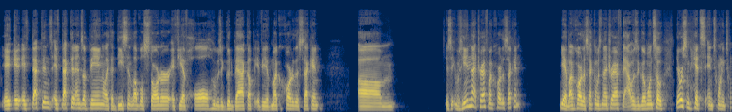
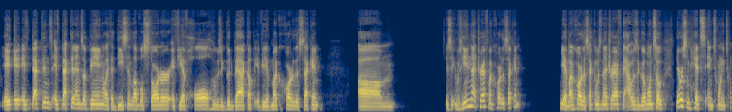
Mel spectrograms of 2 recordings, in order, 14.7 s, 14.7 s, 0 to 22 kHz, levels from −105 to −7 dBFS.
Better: neither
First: none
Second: none

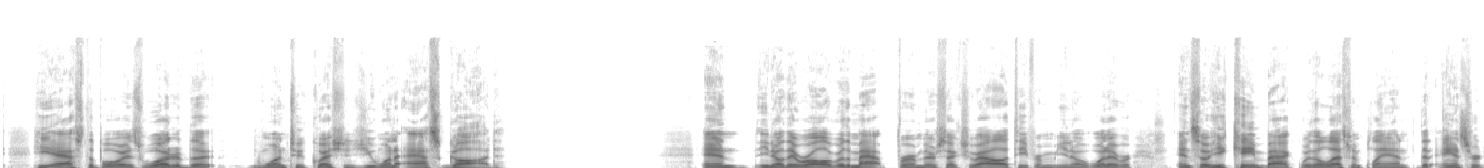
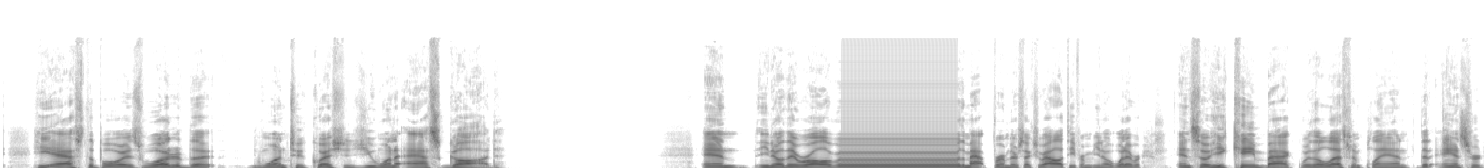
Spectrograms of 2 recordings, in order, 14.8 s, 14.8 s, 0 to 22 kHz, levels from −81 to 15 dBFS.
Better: first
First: none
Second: audio freezing; at 8.5 s for 1 s

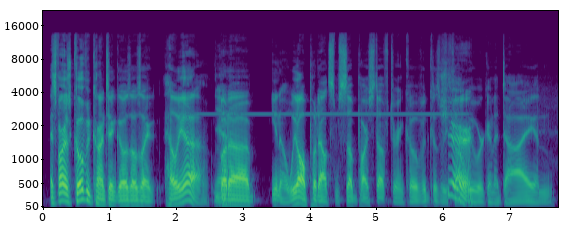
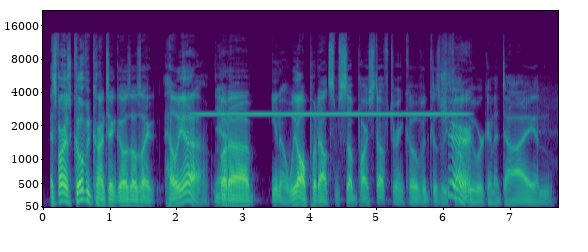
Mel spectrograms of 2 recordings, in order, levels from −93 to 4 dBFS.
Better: first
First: high-pitched whine; faint; from 2 to 6.5 s; 2.5 kHz, 25 dB below the speech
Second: high-pitched whine; loud; from 2 to 6.5 s; 2.5 kHz, 9 dB below the speech

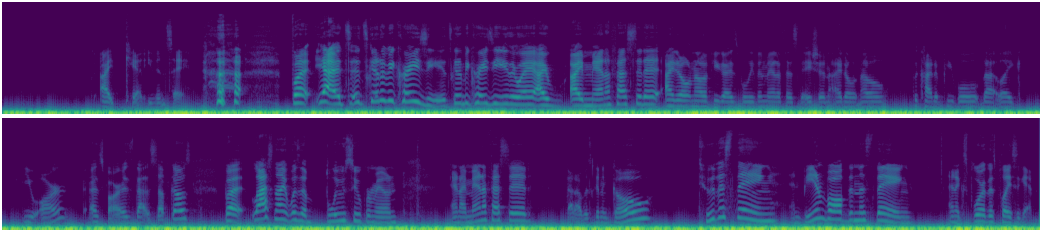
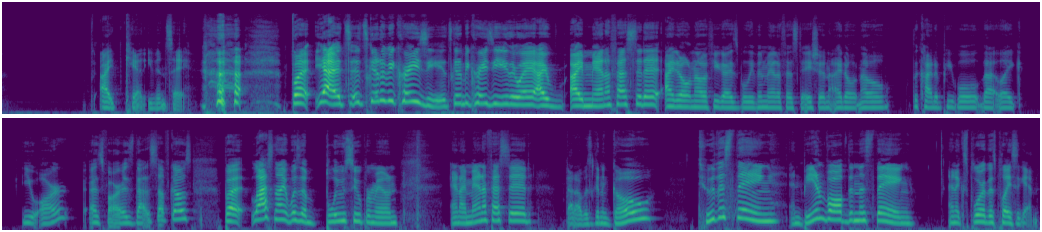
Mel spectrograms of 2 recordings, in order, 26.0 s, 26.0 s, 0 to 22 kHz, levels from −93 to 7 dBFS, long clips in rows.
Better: second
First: low rumble; noticeable; throughout; 10 dB below the speech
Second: none

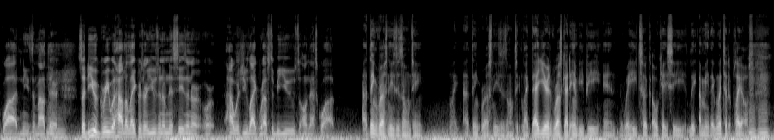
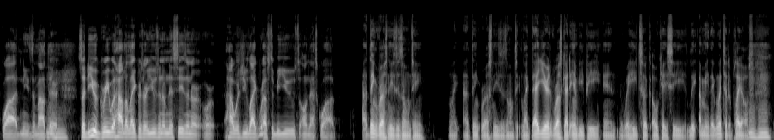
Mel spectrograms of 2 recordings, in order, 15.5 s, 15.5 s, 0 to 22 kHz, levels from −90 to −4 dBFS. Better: second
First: low rumble; faint; throughout; 25 dB below the speech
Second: none

